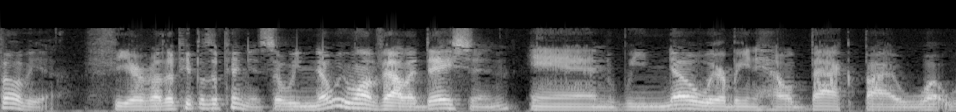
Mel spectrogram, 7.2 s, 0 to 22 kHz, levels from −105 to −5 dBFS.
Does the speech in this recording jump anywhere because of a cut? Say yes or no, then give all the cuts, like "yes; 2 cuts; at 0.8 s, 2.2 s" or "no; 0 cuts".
yes; 1 cut; at 3.9 s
